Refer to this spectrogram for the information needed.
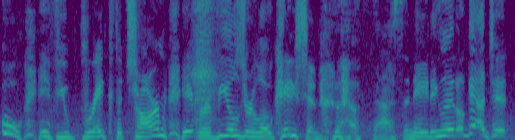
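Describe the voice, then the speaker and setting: A woman's voice: sits high, very animated, moderate pace, a bit bright, slight background noise. A woman voicing a cheerful, bubbly gadget-loving villager in a fantasy video game. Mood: delighted, explaining.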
